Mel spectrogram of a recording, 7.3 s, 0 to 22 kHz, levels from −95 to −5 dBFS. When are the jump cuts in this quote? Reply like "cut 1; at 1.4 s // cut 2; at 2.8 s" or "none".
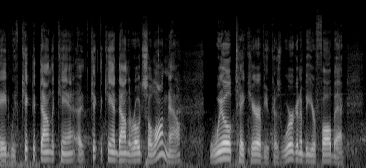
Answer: cut 1; at 4.1 s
